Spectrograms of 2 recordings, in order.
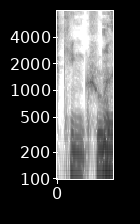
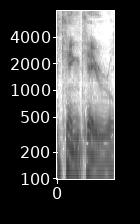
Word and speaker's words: King K. Rool: See, I think it's King Cruel. I understand King Cruel. That's the joke on how it's spelled out. But I call him King. It's King K. Rool.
